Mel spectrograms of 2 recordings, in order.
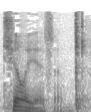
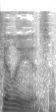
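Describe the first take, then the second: First: It is said with a loose English pronunciation. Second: It is said closer to the original Greek. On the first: The speaker calls it wrong. "They call it chiliasm. Get the English sloppy pronunciation" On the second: The speaker calls it right. "Actually, it should be referred to chiliasm"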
